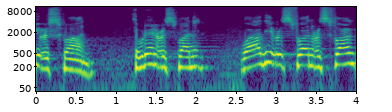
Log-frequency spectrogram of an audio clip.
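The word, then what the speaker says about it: عسفان: അറിയപ്പെട്ടത് ഉസ്ഫാൻ പണ്ഡിതനായി പറയുന്നു ഉസ്ഫാൻ അലാ വസ്നി ഉസ്മാൻ അസ്ഫാൻ എന്നല്ല ഇസ്ഫാൻ എന്നല്ല ഉസ്മാൻ എന്ന ഉച്ചരിക്കുന്നത് പോലെ തന്നെ അതിന് ഉച്ചാരണം ഉസ്മാൻ ഉസ്ഫാനും ഉസ്മാനും അതിന്റെ ആദ്യത്തെ ഹർഫ് മം ആയിരിക്കും അപ്പോൾ ഉസ്ഫാനിൽ വെച്ച് കണ്ടു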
